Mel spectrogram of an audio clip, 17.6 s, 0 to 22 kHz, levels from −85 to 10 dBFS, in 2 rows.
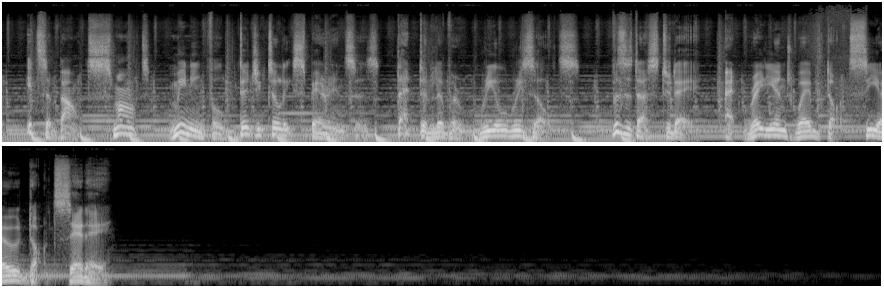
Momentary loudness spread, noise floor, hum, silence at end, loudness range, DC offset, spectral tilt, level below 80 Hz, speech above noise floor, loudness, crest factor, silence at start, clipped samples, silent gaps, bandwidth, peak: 7 LU; -73 dBFS; none; 6.95 s; 5 LU; under 0.1%; -5 dB/octave; -26 dBFS; 60 dB; -14 LUFS; 16 dB; 0 s; under 0.1%; none; 17.5 kHz; 0 dBFS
